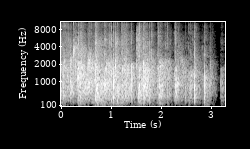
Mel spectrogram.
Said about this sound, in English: let's give our incredible support staff a round of applause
